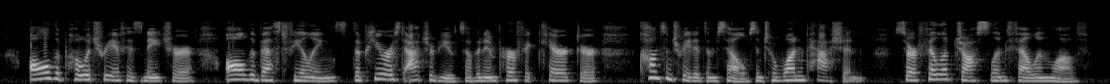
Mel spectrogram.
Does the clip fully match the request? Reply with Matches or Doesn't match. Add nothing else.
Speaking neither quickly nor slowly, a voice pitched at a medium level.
Matches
